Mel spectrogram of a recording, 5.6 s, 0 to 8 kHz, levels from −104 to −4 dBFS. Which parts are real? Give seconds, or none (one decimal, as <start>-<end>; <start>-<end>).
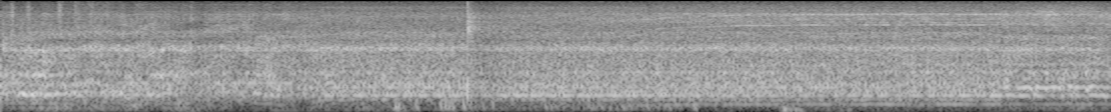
1.6-5.0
